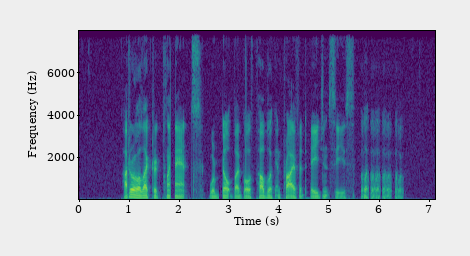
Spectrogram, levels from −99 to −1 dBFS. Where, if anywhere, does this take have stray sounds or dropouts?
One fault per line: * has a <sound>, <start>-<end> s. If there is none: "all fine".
* has a dropout, 2.8-2.9 s
* has a laugh, 5.6-6.5 s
